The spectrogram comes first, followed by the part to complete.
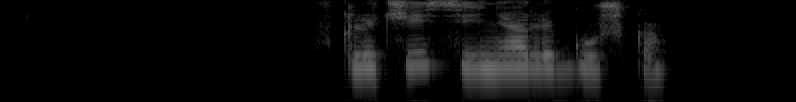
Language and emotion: Russian, neutral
